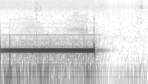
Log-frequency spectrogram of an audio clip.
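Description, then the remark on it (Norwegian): A steady telephone ringback tone during a call to someone's dad holds a single pitch for about a second, then cuts off abruptly, leaving near silence with faint background rustle. “Kan vi ringe og spørre pappa?”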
